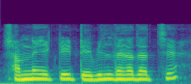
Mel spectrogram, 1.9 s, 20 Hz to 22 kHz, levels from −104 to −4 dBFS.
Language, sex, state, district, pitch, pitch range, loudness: Bengali, male, West Bengal, Cooch Behar, 180 Hz, 175-190 Hz, -13 LUFS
